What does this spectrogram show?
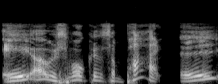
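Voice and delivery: put-on Upper Michigan accent. Retelling how a cellmate from the Upper Peninsula talked: imitating Upper Peninsula accent. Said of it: "this Canadian Upper Peninsula".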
